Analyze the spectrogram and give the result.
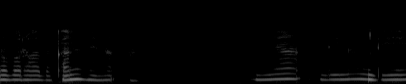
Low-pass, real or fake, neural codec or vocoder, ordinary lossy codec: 5.4 kHz; real; none; MP3, 24 kbps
